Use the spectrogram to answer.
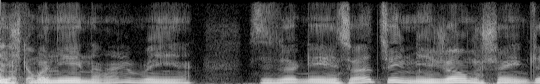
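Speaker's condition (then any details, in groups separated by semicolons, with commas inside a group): Amyotrophic lateral sclerosis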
